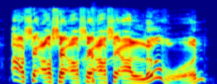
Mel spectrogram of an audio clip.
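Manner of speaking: very loud, high, belted Southern cartoon accent. Joking about doing a Southern Cajun accent, in a Foghorn Leghorn voice. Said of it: "I'm doing Foghorn Leghorn".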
